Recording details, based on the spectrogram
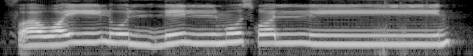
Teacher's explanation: دو پیش کے بعد لام یرملون میں سے تو ادغام بلا غنہ ہوگا، لمبا نہیں کرنا ہے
